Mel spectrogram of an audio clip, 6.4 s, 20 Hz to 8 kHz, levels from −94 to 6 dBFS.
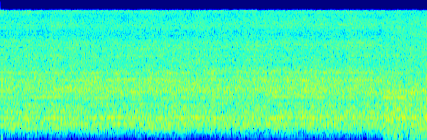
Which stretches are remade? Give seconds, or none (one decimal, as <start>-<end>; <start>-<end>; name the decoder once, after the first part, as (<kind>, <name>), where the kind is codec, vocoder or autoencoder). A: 0.8-2.0 (codec, DAC); 2.8-3.2; 6.0-6.4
